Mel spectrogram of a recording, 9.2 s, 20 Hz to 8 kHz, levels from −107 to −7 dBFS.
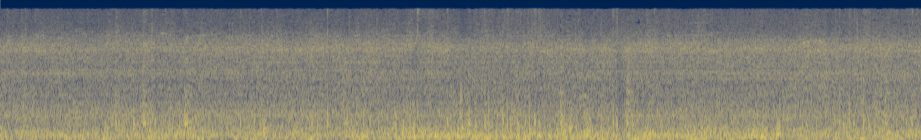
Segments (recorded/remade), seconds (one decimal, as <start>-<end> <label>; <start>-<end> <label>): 0.0-9.2 recorded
